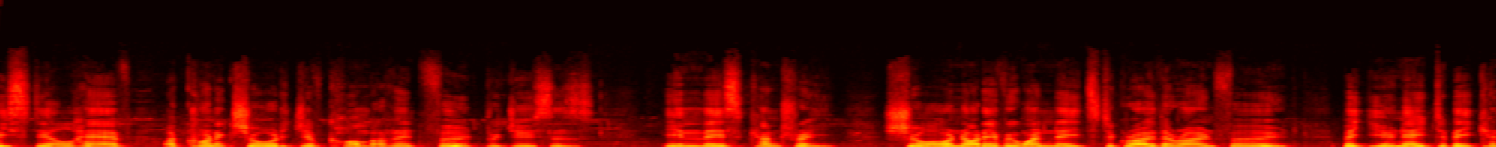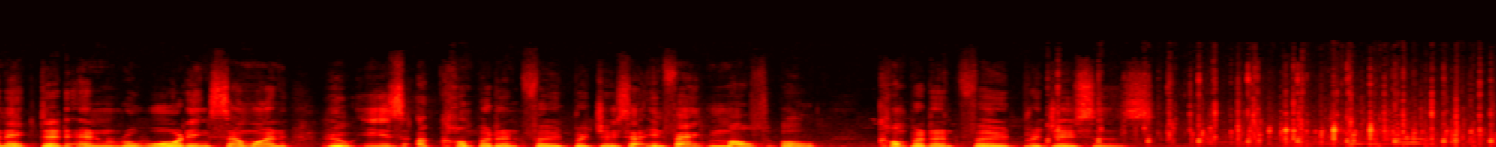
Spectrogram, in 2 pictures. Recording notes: This episode is the final live headline conversation from Renew Fest in May.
